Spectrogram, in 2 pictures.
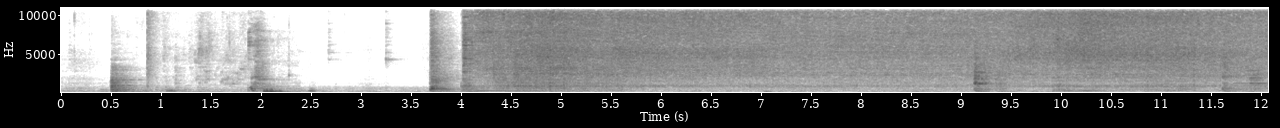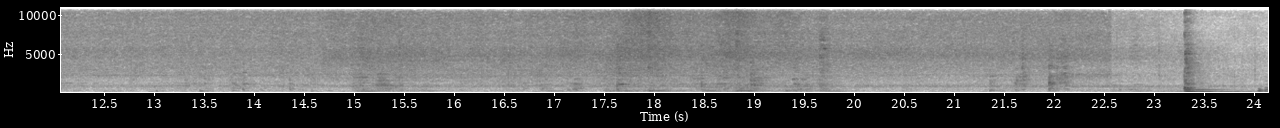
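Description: Loud, steady sizzling and hissing of turkey berries frying in a hot pan over full flame, with occasional stirring scrapes, after a few seconds of quieter clatter.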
